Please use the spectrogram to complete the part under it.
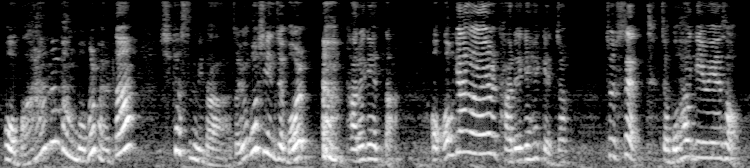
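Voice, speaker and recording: In a classroom, a woman with a voice on the high side teaches middle school students an English reading lesson at a moderate pace, lecturing to explain a reading passage. Animated, she poses questions and answers them herself, using frequent fillers and repeatedly saying "자". A distant mic picks her up with faint noise.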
